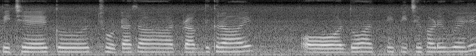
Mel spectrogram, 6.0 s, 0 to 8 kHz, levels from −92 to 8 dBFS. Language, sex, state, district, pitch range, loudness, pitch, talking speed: Hindi, female, Madhya Pradesh, Dhar, 215-230 Hz, -14 LUFS, 225 Hz, 150 wpm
